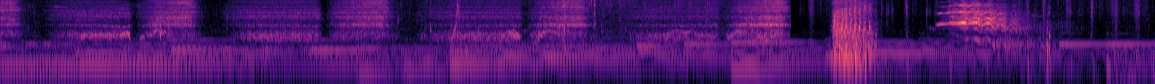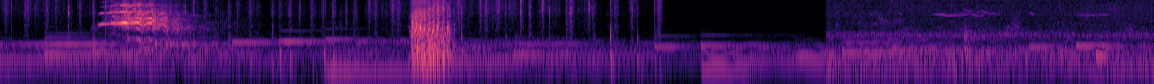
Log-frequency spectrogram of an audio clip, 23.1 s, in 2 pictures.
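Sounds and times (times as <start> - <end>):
horse snorts: 0.0 - 8.9, 15.6 - 16.2
horses whinnying: 0.0 - 10.7, 12.4 - 14.0, 15.6 - 16.2
hoofbeats: 0.0 - 18.3, 19.9 - 23.0
soft background music: 0.0 - 23.0.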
